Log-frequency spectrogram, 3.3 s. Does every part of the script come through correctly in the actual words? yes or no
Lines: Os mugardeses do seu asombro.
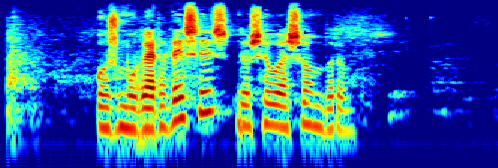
yes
